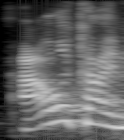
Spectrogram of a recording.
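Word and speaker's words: Alekhine: I love him but alakai himself apparently pronounced his name not oh not a y o but an e sound so most Russians will say but apparently he himself pronounced it differently so maybe during the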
